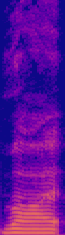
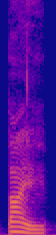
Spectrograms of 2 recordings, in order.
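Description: First: The b sound is held long before opening. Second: The b sound is released very quickly. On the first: The speaker calls it wrong. "dass der Laut nicht zu lange gebildet wird, dass wir nicht sagen bei" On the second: The speaker calls it right. "sondern bei ... dass die Lippen sehr schnell aufgehen"

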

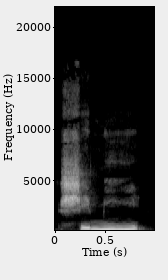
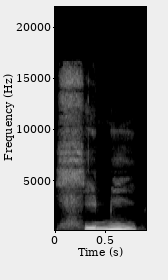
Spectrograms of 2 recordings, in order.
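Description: First: It begins with a rounded sh sound. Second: It begins with a spread-lip ch sound. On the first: The speaker calls it wrong. "wir sagen nicht Chemie mit einem Sch, wo die Lippen nach vorne gehen" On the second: The speaker calls it right. "die Lippen sind breit. Wir sagen Chemie"

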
